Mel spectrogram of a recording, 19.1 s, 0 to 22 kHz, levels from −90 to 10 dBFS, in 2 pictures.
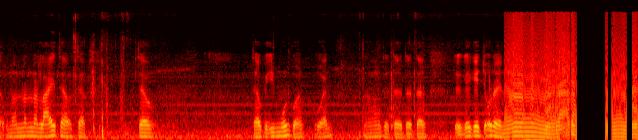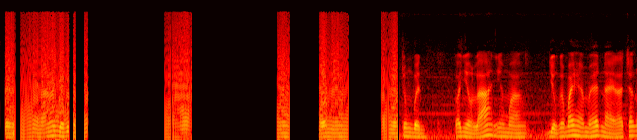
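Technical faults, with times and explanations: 7.56–15.57 s, low bit depth without dither: the sound turns coarse and gritty, with a grainy distortion that tracks the signal and shifts as it changes. The error is nearly as loud as the sound itself, so quiet passages break up, sputter between a couple of levels, or drop out. The likely cause is requantization to very few levels without dither, which fits rounding to about 3 bits; the rounding error stays tied to the waveform instead of spreading into a steady hiss.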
